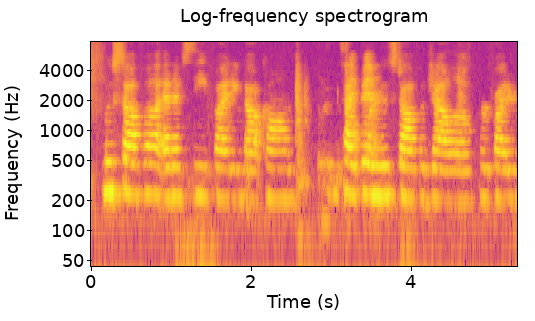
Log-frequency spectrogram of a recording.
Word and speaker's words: Jallow: I knew it wasn't jelly, but I could not say it right either. So, Jallow. Mustapha Jallow.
